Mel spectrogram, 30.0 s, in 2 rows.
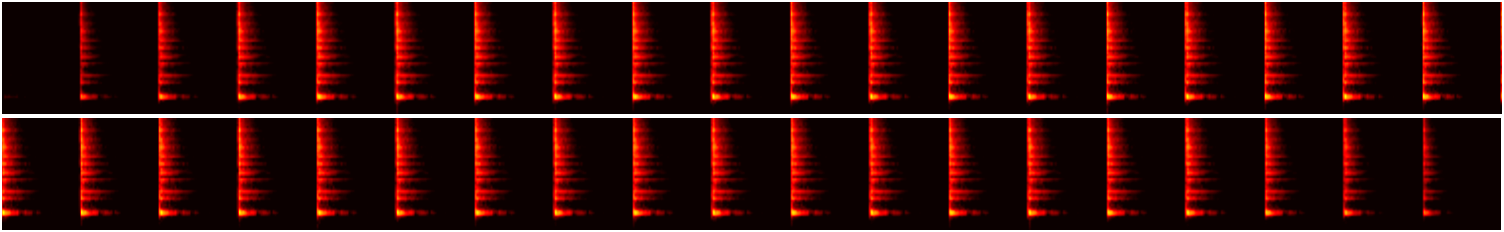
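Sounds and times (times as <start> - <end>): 
cowbell click track: 0.8 - 29.6.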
